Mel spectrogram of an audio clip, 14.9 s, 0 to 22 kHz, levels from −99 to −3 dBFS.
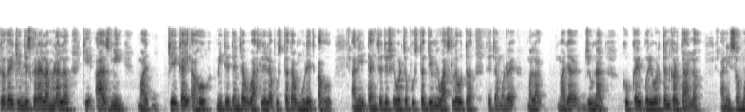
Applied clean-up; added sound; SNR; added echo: none; none; none; none.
